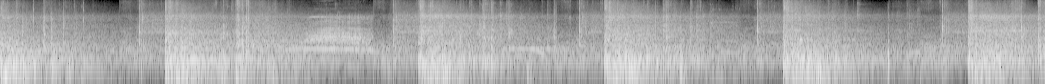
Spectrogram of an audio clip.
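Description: Skateboard repeatedly landing on a skatepark ledge and sliding along it, six times, each a sharp thud followed by a scraping rumble that fades out.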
